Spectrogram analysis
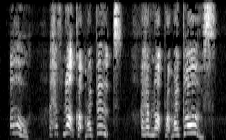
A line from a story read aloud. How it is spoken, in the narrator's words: cried little Gerda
